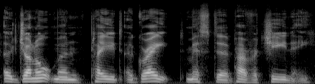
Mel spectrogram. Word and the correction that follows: Paravicini: No, it's not. I've done said that wrong. – Paravicini. – Paravicini.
